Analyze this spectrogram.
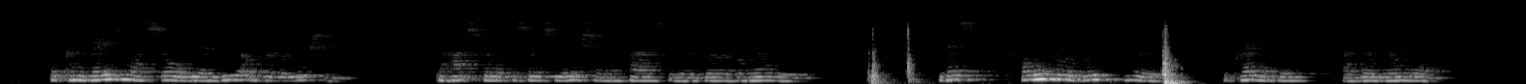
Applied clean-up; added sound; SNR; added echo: classical method WPE with log-MMSE.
